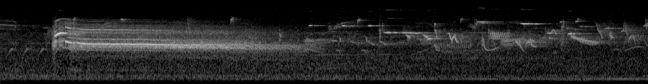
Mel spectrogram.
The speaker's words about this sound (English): And there's something really transporting about listening to the sounds of the birds, communicating with each other, and hearing this whole other way of life.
